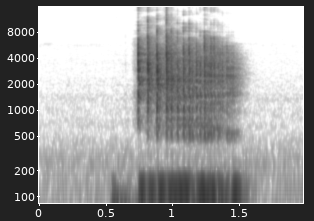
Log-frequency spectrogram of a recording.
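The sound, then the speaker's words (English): Dice clatter and rattle across a hard tabletop for about a second, a quick burst of bright clicking that settles into quiet, with no voices; the dice are rolled for a perception check in a tabletop role-playing game. “The dice betrays you.”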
